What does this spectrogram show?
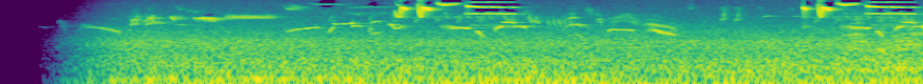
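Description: Faint birdsong: several birds chirping with short whistled glides, with louder clusters of high chirps about three seconds in and again near the end.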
